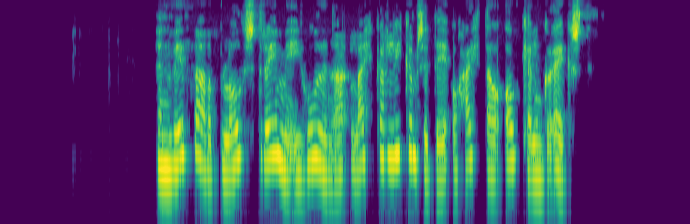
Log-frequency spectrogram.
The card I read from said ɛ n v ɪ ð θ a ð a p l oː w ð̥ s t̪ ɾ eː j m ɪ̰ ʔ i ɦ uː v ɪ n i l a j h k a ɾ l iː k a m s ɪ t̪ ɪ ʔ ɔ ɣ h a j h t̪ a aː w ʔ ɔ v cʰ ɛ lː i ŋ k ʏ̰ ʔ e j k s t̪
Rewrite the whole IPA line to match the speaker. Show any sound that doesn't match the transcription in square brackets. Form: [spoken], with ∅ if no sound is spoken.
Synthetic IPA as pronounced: ɛ n v ɪ ð θ a ð a p l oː w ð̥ s t̪ ɾ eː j m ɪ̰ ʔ i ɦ uː [ð] ɪ n [a] l a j h k a ɾ l iː k a m s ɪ t̪ ɪ ʔ ɔ ɣ h a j h t̪ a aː w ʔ ɔ v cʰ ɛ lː i ŋ k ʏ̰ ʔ e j k s t̪

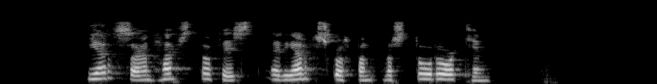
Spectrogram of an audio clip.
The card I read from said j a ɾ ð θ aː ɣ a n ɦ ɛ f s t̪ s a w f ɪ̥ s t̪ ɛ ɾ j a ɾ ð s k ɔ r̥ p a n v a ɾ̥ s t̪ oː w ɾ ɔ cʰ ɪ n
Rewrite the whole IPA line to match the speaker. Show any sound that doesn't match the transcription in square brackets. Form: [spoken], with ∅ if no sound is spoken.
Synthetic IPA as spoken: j a ɾ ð [s] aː ɣ a n ɦ ɛ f s t̪ [θ] a w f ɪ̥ s t̪ ɛ ɾ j a ɾ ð s k ɔ r̥ p a n v a ɾ̥ s t̪ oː w ɾ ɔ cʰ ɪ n

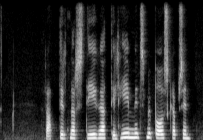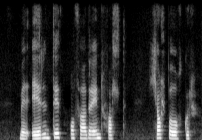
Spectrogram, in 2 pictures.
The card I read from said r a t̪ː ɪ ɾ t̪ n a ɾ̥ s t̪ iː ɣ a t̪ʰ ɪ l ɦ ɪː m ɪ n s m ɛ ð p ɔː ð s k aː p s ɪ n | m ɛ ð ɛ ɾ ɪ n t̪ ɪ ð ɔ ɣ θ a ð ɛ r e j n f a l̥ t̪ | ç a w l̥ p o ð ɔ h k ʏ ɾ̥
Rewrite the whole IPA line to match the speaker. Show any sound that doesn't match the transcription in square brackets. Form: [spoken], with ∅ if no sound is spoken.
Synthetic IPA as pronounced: r a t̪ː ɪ ɾ t̪ n a ɾ̥ s t̪ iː ɣ a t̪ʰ ɪ l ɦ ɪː m ɪ n s m ɛ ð p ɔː ð s k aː p s ɪ n | m ɛ ð [ɛː] ɾ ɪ n t̪ ɪ ð ɔ ɣ θ a ð ɛ [ɾ] e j n f a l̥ t̪ | ç a w l̥ p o ð ɔ h k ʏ ɾ̥

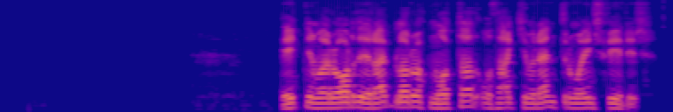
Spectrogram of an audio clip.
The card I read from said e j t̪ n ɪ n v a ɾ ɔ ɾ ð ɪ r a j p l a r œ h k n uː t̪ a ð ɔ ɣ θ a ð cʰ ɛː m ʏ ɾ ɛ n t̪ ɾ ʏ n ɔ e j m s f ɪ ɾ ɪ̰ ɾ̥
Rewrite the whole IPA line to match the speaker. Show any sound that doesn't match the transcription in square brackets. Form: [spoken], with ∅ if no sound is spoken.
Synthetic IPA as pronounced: e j t̪ n ɪ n v a ɾ ɔ ɾ ð ɪ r a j p l a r œ h k n [ɔː] t̪ a ð ɔ ɣ θ a ð cʰ ɛː m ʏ ɾ ɛ n t̪ ɾ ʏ [m] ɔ e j [n] s f ɪ ɾ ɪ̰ ɾ̥

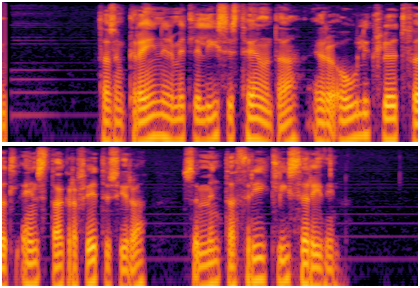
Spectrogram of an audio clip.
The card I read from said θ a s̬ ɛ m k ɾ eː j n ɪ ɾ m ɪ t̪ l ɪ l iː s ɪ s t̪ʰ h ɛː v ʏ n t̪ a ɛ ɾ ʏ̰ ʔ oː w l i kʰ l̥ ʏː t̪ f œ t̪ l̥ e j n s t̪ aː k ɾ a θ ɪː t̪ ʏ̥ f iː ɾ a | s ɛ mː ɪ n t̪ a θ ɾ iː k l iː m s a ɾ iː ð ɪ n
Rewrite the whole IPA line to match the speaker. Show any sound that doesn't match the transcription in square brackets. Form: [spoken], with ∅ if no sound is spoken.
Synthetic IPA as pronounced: θ a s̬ ɛ m k ɾ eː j n ɪ ɾ m ɪ t̪ l ɪ l iː s ɪ s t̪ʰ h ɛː [ɣ] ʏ n t̪ a ɛ ɾ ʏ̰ ʔ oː w l i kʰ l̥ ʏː t̪ f œ t̪ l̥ e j n s t̪ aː k ɾ a [f] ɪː t̪ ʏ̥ [s] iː ɾ a | s ɛ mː ɪ n t̪ a θ ɾ iː k l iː [∅] s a ɾ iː ð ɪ n

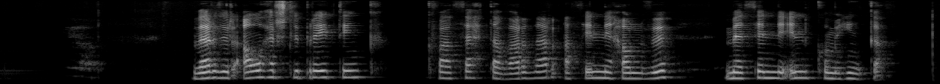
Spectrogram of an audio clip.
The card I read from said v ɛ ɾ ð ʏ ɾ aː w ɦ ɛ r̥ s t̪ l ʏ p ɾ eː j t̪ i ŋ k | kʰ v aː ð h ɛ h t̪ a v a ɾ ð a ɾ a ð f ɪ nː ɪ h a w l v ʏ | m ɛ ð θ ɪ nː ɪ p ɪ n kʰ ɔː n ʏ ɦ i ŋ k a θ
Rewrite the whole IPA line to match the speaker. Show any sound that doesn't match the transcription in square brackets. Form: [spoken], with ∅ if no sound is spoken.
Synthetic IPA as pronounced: v ɛ ɾ ð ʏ ɾ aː w ɦ ɛ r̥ s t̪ l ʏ p ɾ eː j t̪ i ŋ k | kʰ v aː ð [θ] ɛ h t̪ a v a ɾ ð a ɾ a ð [θ] ɪ nː ɪ h a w l v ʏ | m ɛ ð θ ɪ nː ɪ [ʔ] ɪ n kʰ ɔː [m] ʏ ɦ i ŋ k a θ

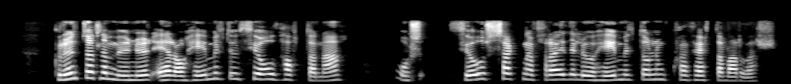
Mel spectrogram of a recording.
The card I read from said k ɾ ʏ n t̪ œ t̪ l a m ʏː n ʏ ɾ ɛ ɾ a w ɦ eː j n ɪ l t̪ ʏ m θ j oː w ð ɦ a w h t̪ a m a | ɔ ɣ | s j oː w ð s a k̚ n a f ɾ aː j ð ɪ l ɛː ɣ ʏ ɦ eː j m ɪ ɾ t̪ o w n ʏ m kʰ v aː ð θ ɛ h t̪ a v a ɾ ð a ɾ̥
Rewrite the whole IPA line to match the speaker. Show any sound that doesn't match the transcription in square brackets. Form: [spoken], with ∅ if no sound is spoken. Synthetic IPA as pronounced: k ɾ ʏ n t̪ œ t̪ l a m ʏː n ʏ ɾ ɛ ɾ a w ɦ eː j [m] ɪ l t̪ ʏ m θ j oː w ð ɦ a w h t̪ a [n] a | ɔ ɣ | [θ] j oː w ð s a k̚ n a f ɾ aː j ð ɪ l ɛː ɣ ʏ ɦ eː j m ɪ [l] t̪ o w n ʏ m kʰ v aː ð θ ɛ h t̪ a v a ɾ ð a ɾ̥

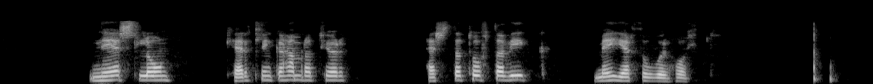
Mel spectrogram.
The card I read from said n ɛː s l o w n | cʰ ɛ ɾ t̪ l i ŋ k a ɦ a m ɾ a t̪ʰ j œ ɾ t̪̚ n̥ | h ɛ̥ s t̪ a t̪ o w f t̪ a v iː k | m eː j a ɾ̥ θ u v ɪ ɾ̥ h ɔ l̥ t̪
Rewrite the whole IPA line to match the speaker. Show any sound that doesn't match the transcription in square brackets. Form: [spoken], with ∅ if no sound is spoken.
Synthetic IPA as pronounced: n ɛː s l o w n | cʰ ɛ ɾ t̪ l i ŋ k a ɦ a m ɾ a t̪ʰ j œ ɾ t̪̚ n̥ | h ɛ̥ s t̪ a [t̪ʰ] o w f t̪ a v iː k | m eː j a ɾ̥ θ u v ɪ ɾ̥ h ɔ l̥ t̪

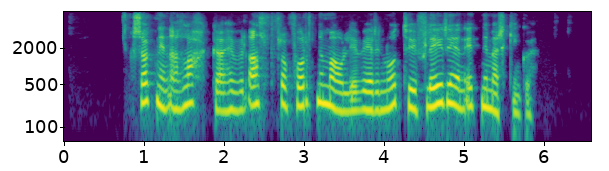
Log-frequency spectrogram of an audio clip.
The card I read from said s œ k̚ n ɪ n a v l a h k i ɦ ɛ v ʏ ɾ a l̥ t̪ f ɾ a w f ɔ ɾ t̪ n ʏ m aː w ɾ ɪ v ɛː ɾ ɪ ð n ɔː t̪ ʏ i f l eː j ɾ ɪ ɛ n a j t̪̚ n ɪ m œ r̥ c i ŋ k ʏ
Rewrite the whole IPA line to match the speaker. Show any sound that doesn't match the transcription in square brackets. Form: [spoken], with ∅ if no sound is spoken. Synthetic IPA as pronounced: s œ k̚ n ɪ n a [ð] l a h k [a] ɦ ɛ v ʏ ɾ a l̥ t̪ f ɾ a w f ɔ ɾ t̪ n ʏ m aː w [l] ɪ v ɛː ɾ ɪ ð n ɔː t̪ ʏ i f l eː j ɾ ɪ ɛ n [e] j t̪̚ n ɪ m [ɛ] r̥ c i ŋ k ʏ

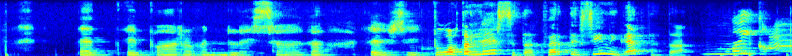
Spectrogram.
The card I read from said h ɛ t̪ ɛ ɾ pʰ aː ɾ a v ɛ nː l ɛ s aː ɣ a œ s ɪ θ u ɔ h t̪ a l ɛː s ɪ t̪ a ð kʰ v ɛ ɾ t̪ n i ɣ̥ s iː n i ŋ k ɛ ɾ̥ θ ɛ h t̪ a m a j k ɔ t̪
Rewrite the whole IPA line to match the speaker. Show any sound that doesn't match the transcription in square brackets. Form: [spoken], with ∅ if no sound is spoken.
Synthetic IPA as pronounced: [θ] ɛ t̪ ɛ ɾ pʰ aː ɾ a v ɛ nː l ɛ s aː ɣ a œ s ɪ θ u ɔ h t̪ a l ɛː s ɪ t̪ a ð kʰ v ɛ ɾ t̪ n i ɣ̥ s iː n i ŋ k ɛ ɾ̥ θ ɛ h t̪ a m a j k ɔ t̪

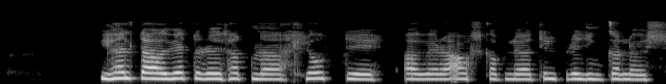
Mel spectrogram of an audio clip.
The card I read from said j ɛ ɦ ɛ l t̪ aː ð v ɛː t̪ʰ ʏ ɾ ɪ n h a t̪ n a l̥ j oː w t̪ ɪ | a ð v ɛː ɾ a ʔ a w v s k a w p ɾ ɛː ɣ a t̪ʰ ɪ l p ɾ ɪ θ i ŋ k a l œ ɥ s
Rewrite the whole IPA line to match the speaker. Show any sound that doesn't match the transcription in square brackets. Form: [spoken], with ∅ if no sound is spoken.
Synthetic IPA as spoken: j ɛ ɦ ɛ l t̪ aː ð v ɛː [t̪] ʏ ɾ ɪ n [θ] a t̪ n a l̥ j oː w t̪ ɪ | a ð v ɛː ɾ a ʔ a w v s k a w p [l] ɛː ɣ a t̪ʰ ɪ l p ɾ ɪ [ð] i ŋ k a l œ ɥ s

